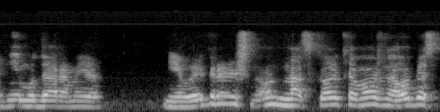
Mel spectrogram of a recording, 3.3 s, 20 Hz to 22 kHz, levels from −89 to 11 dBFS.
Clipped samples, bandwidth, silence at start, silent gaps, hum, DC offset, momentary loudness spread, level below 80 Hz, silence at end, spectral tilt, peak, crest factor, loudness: under 0.1%; 10.5 kHz; 0 s; none; none; under 0.1%; 9 LU; -68 dBFS; 0 s; -5 dB/octave; -4 dBFS; 14 dB; -19 LUFS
